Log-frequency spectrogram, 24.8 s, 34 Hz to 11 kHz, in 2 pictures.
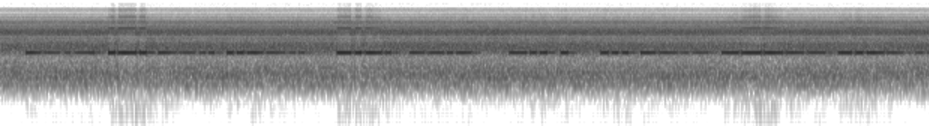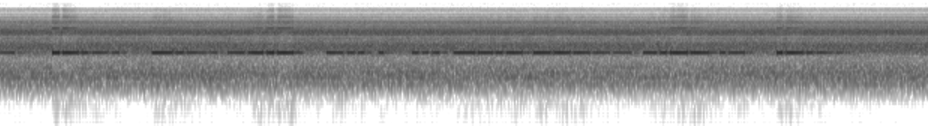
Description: Morse code, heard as a keyed tone, hand-sent with a straight key, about 18 wpm, 990 Hz, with radio static, fading and room echo. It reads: QRZ? CQ DE SQ0YA <AR> CQ DE SQ0YA <AR>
